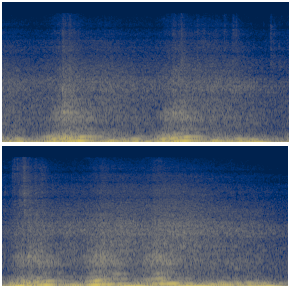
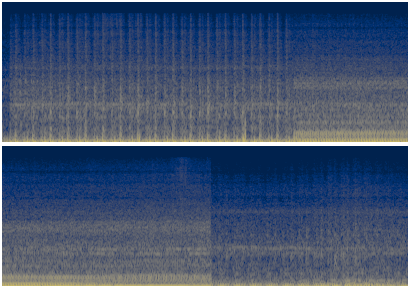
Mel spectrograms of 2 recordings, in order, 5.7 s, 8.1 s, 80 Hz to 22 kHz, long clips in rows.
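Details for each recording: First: 1988 Acura Legend Honda V6, sat for 10 years, after new rebuilt OEM fuel injectors; it would barely rev before: deep smooth blips rise and fall cleanly about once a second, engine picks up and drops back freely. Normal revving. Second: 1988 Acura Legend Honda V6, sat 10 years, already given new fuel pump, ECU, cap, rotor, plug wires and fuel filter: idles unevenly and labours on blips, rising reluctantly and falling back; rough running from clogged fuel injectors, before installing rebuilt OEM injectors.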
